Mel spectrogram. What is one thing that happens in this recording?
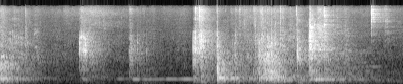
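A plastic stool thumps onto a hard floor.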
